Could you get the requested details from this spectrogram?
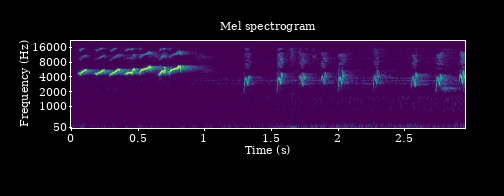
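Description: A fairywren gives a rapid run of high, thin rising trills, then a quick series of sharp, high chips at about three per second.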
